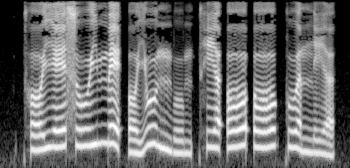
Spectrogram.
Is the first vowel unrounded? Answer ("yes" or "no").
no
